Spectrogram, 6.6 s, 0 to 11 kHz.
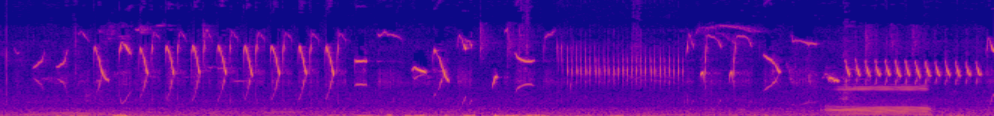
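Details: A European Goldfinch heard in February 2021 gives quick, high tinkling chirps and twitters with a brief buzzy trill, then a nasal, wheezy buzz at the end.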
